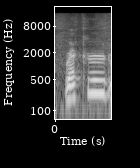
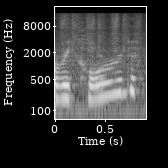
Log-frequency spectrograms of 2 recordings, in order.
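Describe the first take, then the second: First: Record with the stress on the first syllable, REC-ord, like the noun. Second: Record with the stress on the second syllable, re-CORD, like the verb. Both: Shown as a demonstration. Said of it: "record or record".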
